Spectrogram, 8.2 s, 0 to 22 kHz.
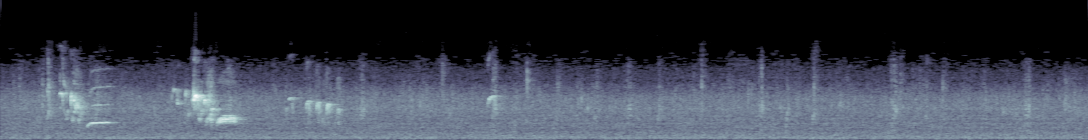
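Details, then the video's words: Black-capped Chickadees at a feeder on 17 July 2025: a few thin, high chips and short slurred notes in the first two seconds, then a steady low rushing background noise. "Black-capped Chickadees making cute sounds"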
